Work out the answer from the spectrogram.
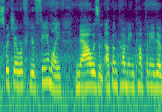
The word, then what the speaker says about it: Know: I don't know why I said now. It's pronounced no, K-N-O-W.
